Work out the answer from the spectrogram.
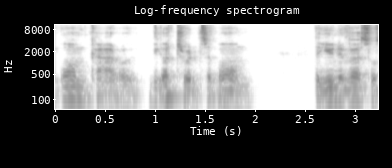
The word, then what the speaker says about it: Om: It comprises 3 sounds, A, U, and M, Om.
